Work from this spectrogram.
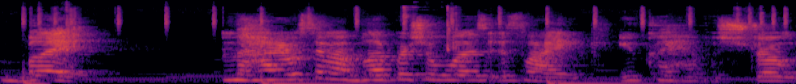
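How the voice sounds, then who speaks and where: With music in the background and audible room echo, a woman talks with ordinary pitch variation. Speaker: YouTuber, new mother. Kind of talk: casual Q&A vlog. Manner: fast.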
